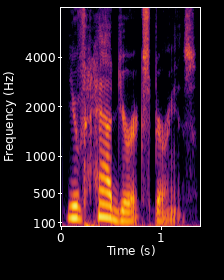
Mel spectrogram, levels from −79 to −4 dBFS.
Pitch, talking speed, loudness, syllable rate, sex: 145 Hz, 170 wpm, -17 LUFS, 6.2 syllables/s, male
